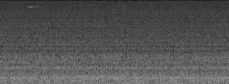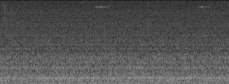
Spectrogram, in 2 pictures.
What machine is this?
fan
